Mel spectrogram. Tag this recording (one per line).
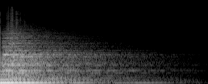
bell
hit
xjhall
